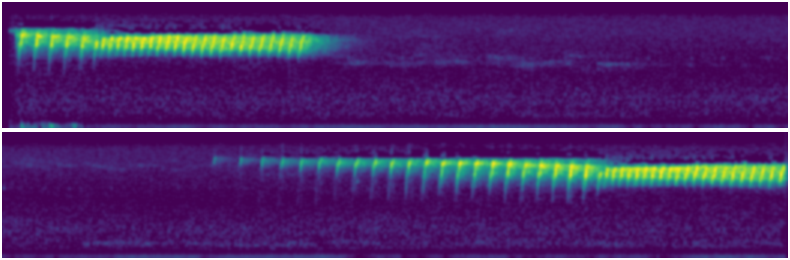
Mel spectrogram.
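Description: Wood warbler: very high, sharp notes speed up into a dry, shivering trill, given twice; a low steady hum runs underneath.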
